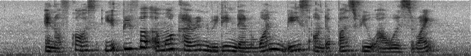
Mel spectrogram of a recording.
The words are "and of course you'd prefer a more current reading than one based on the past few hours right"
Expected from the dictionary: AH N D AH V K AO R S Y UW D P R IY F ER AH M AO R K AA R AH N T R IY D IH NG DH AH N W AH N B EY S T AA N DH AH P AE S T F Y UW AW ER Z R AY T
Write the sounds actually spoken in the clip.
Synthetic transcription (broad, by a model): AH N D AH F K AO S Y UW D P R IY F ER AH M AO K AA R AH N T R IY D IH NG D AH N W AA N B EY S AA N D AH P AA S T F Y UW AW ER S R AY T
